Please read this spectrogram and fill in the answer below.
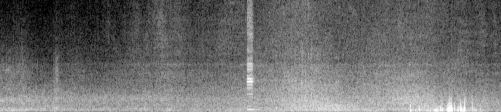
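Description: Steady hum of construction machinery engines at a road-building site, with one short beep about halfway through and wind buffeting the microphone in loud gusts near the end.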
